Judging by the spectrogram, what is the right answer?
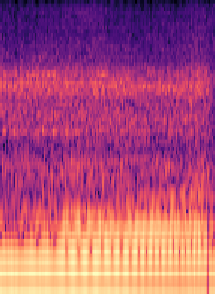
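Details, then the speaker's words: Isuzu Panther Miyabi diesel after an engine overhaul, driven under load while still cold and smoking: a hard, harsh low drone that lacks crispness, with less power and earlier black smoke. Injection pump timing is thought to be too advanced; the plan is to retard it to standard. "menurut saya timing bospomnya terlalu maju jadi malah tenaganya malah kurang dapat menurut saya nanti kita akan turunkan timingnya kita standarkan saja ini suaranya juga lebih kasar rangnya itu kurang renyah menurut saya jadi terlalu maju nya"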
